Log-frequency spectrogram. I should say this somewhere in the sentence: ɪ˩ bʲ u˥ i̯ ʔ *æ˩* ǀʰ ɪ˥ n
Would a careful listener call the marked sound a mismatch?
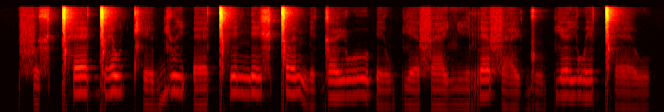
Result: yes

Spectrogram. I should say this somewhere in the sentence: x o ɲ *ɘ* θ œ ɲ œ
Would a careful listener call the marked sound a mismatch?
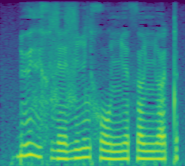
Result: yes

